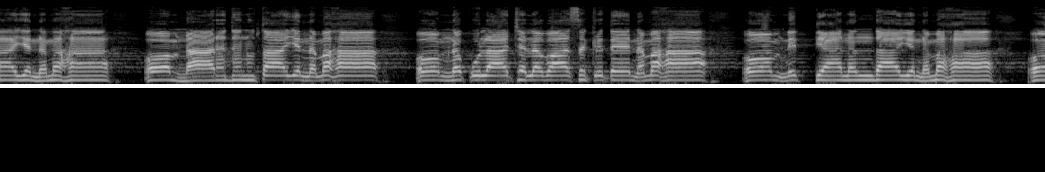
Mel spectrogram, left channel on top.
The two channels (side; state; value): right; silent; 60 dB below the other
